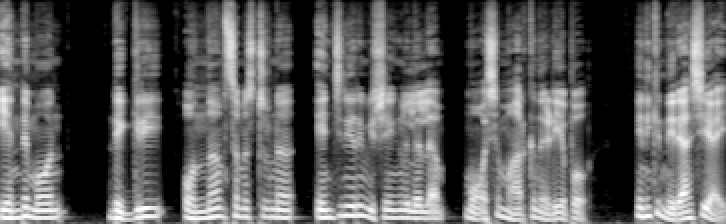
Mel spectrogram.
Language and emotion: Malayalam, sad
